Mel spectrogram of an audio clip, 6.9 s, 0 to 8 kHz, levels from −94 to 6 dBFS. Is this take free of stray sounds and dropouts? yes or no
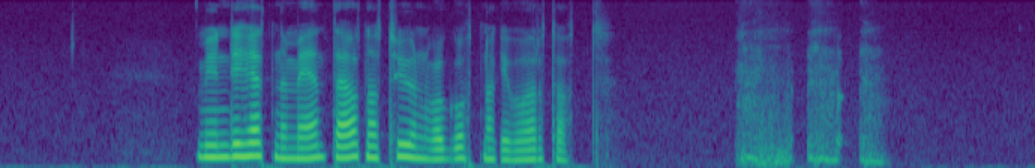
no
